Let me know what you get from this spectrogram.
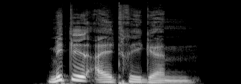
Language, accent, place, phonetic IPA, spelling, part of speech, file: German, Germany, Berlin, [ˈmɪtl̩ˌʔaltʁɪɡəm], mittelaltrigem, adjective, De-mittelaltrigem.ogg
- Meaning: strong dative masculine/neuter singular of mittelaltrig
